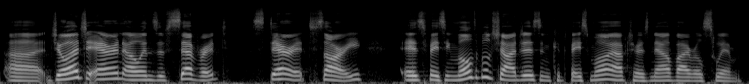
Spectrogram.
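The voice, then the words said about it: Put-on Boston accent. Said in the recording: “Should I try this in the Boston accent, which is getting better?”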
